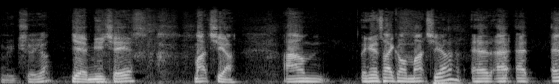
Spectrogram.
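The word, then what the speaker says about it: Muchea: They will now take on Muchet in the grand final at home. I believe it's pronounced Muchia.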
